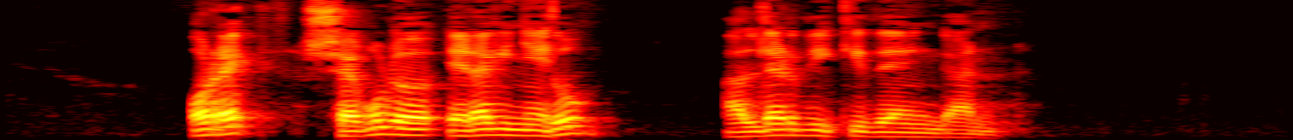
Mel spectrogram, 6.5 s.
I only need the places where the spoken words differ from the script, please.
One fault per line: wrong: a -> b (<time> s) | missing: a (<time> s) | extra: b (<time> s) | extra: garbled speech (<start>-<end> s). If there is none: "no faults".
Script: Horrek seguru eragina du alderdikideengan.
no faults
